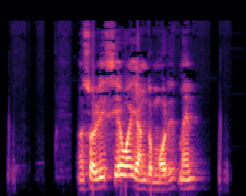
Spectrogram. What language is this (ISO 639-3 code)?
ewo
